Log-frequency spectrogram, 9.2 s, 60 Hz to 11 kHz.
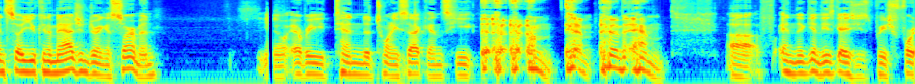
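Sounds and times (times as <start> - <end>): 
speech: 0.0 - 1.7, 2.6 - 9.1
person imitating a man's nervous throat-clearing tic: 4.8 - 6.6.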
